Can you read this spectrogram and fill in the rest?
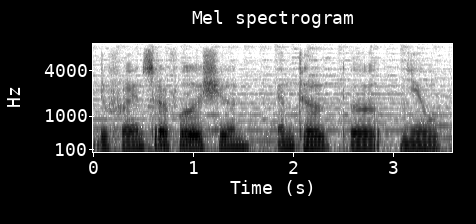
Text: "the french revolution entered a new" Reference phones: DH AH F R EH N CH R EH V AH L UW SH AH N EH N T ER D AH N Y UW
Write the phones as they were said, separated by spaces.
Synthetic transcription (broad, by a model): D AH F R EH N S R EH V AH L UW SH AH N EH N T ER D AH N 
